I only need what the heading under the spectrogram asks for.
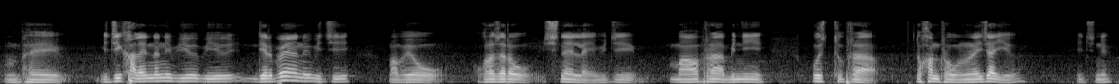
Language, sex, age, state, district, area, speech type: Bodo, male, 18-30, Assam, Chirang, urban, spontaneous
